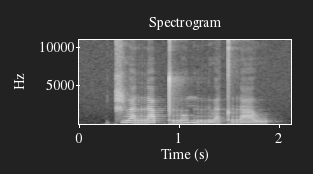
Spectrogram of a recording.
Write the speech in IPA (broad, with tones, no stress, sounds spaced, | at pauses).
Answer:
t͡ɕ ɯ˧ a̯ r a˦˥ p̚ t r o˧ n r ɯ˨˩ a̯ t r a˧ w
